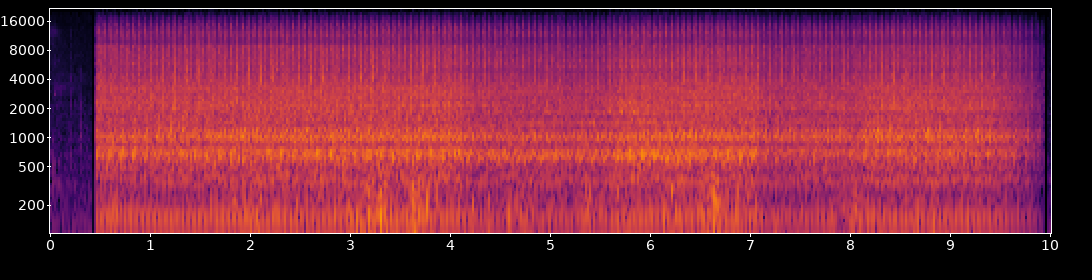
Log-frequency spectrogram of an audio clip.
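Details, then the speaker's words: 2009 Honda Fit base, mostly stock, with a catback exhaust, idling; steady idle with fast light even ticking about four per second from loud valves, which the owner plans to have fixed soon. "So unfortunately, there is one issue with this car that I'm going to get fixed soon, and that is with the valves. They're actually pretty loud."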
